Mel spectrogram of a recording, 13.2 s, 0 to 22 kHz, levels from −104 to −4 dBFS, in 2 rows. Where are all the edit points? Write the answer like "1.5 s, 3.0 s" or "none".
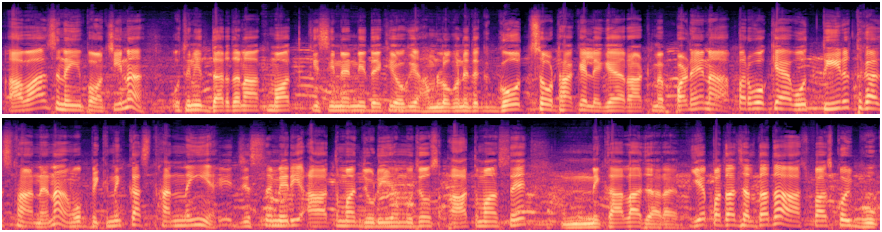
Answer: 1.2 s, 5.5 s, 8.4 s, 11.7 s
